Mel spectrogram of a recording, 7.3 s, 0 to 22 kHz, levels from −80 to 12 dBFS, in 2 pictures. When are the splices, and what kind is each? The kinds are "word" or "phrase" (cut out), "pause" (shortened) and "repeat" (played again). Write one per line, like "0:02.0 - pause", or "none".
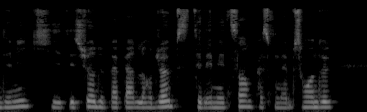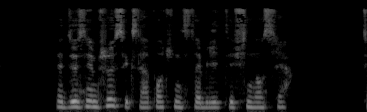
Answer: none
